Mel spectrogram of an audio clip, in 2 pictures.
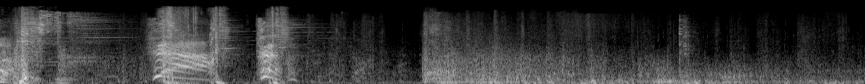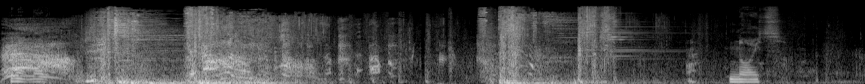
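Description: Swords clash and slash.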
